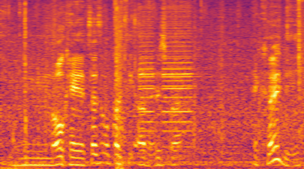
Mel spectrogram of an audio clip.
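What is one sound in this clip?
A car door opens and thuds shut.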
